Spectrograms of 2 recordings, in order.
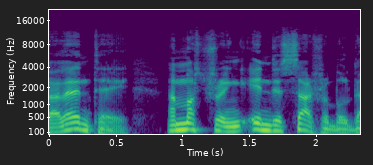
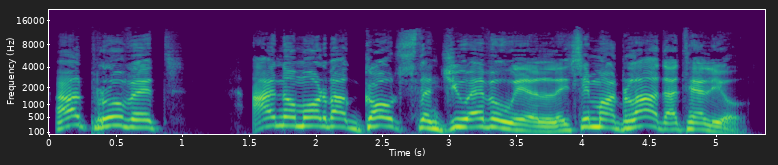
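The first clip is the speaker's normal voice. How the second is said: loud, higher, blustering boast; shouting; 8 semitones higher, 3 dB louder than usual. Acted. Gutierrez shouting at the bar to prove himself, loud and higher. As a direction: bang the bar and shout him down.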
